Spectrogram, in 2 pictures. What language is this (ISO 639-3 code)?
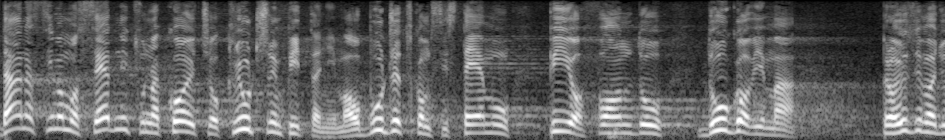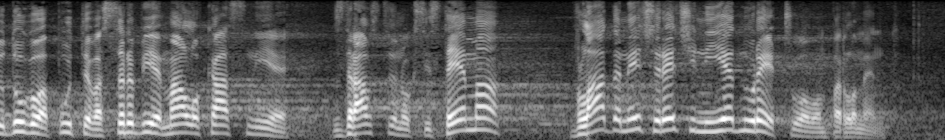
srp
